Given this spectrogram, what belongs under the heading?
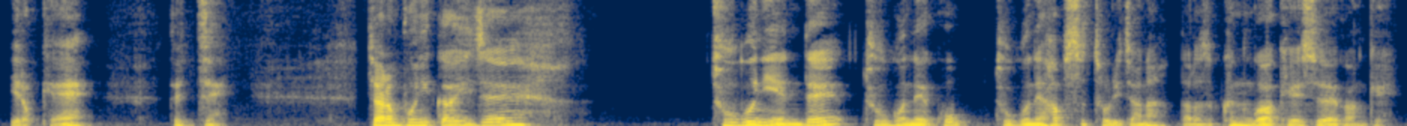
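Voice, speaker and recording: Man teaching math with constant check-ins. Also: mid-range voice. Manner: informal, constantly checking understanding with short tag questions; talks while working problems step by step, with self-corrections. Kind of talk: casual math lecture.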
